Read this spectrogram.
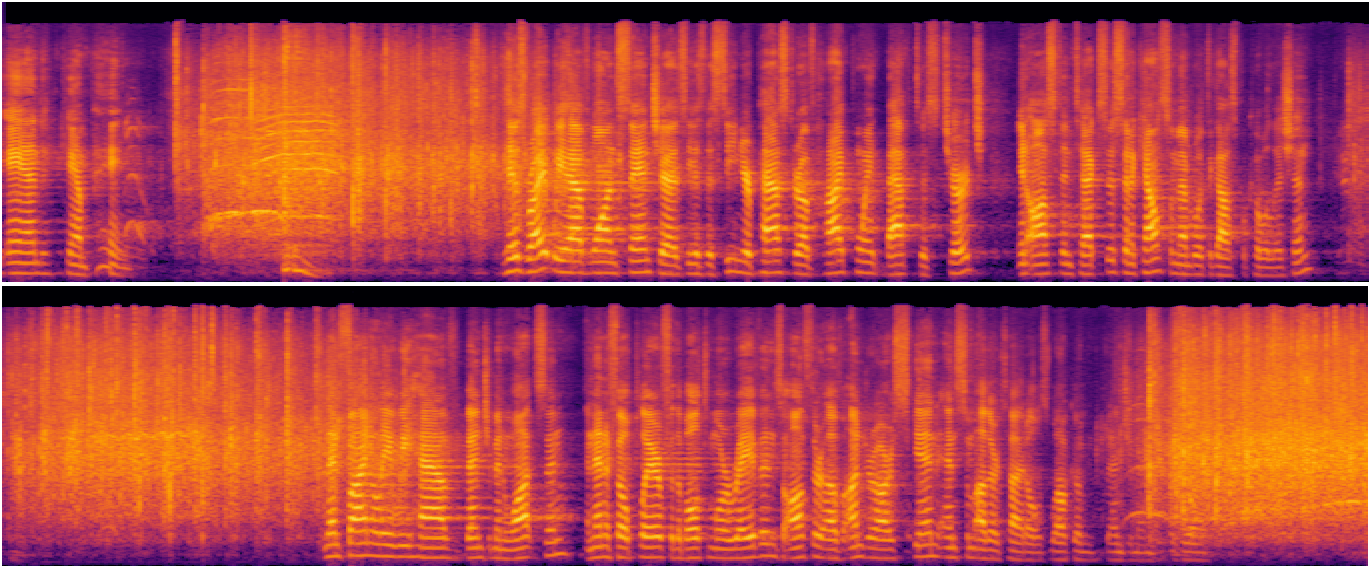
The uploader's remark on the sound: panel discussion at our MLK50 conference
